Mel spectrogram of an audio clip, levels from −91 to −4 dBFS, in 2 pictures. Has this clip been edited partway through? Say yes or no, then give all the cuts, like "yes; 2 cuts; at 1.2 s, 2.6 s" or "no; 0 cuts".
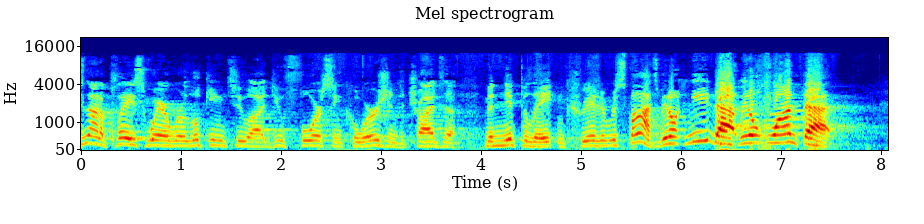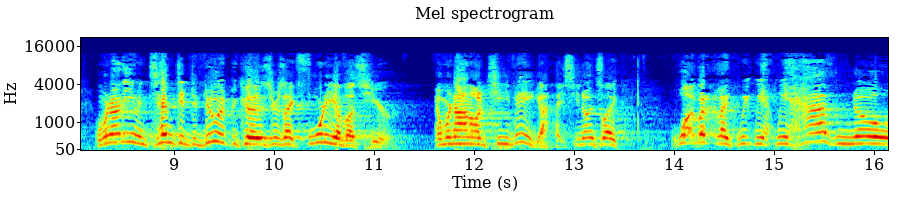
no; 0 cuts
